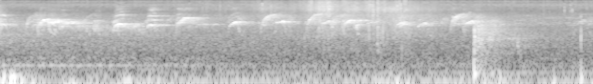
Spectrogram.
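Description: A white-eye gives a steady run of thin, high chirps, several per second, over a low background rumble.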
